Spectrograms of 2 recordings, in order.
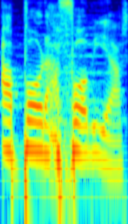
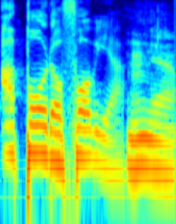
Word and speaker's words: aporofobia: favor aquí lo digo no se dice aporta fobia se dice aporofobia que quiere tenéis un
